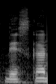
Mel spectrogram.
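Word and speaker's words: です: bla Des gitu ya Ini dibaca Des Ya bukan desu ya dirilisnya memang desu tapi dibaca Des ya Nah partikel wa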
